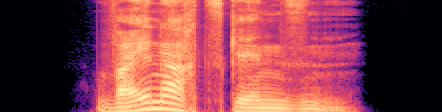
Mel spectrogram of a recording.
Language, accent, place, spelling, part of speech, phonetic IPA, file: German, Germany, Berlin, Weihnachtsgänsen, noun, [ˈvaɪ̯naxt͡sˌɡɛnzn̩], De-Weihnachtsgänsen.ogg
- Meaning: dative plural of Weihnachtsgans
